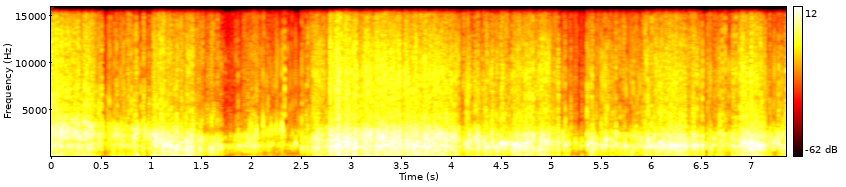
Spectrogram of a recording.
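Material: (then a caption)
Foam. A black foam microphone windscreen is swept fast and hard with the stiff white bristles of a lime-green scrub brush. The result is a dense, continuous crackling scratch, bright and hissy with almost no low end, surging and dipping slightly with each stroke but never going quiet.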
